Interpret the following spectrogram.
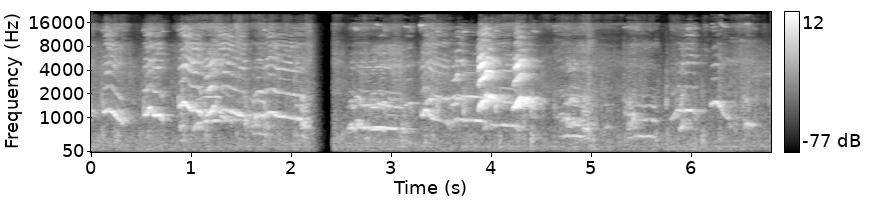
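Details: Five-week-old Brittany puppies at play in a training kennel: strings of high, wavering whines and yelps, a brief silence, then louder squealing cries with bending pitch and scattered short yips.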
